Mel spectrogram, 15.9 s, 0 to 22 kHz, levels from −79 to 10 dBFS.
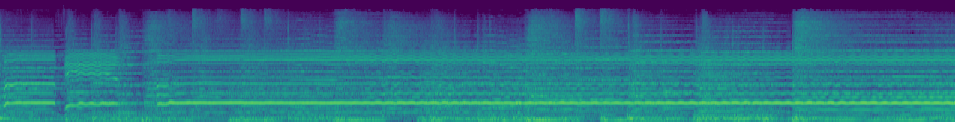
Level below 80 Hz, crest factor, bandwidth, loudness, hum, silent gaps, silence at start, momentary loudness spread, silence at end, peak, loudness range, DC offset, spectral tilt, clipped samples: -34 dBFS; 12 dB; 16 kHz; -15 LUFS; none; none; 0 s; 3 LU; 0 s; -2 dBFS; 3 LU; under 0.1%; -4 dB/octave; under 0.1%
